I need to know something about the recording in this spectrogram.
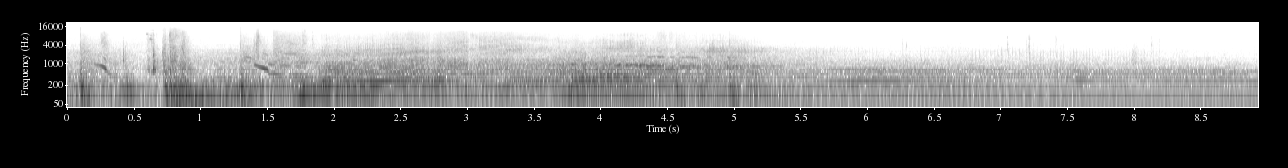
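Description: A car engine revs loudly and rumbles.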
